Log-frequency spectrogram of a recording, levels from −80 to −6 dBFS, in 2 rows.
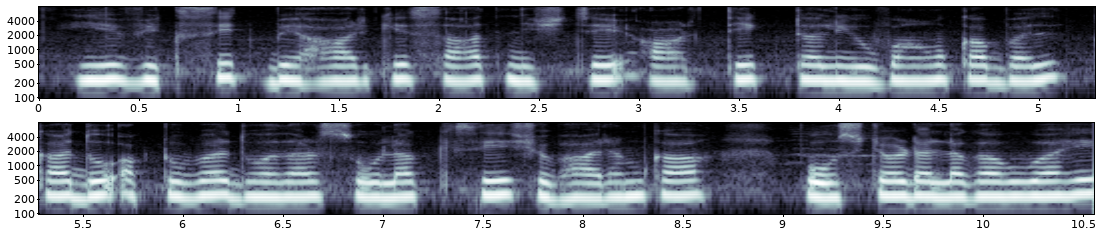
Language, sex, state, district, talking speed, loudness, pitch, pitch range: Hindi, female, Bihar, Gaya, 130 wpm, -17 LUFS, 235 Hz, 225-240 Hz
